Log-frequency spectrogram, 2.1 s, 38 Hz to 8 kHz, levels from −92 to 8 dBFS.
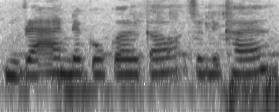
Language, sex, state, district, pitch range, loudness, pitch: Hindi, female, Uttar Pradesh, Lucknow, 235-240 Hz, -14 LUFS, 235 Hz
